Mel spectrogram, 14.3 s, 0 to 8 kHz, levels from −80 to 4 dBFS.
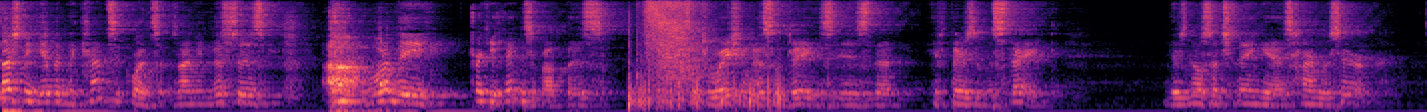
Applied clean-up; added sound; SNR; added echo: none; Gunshot, gunfire; -1 dB; reverberation time 0.9 s.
